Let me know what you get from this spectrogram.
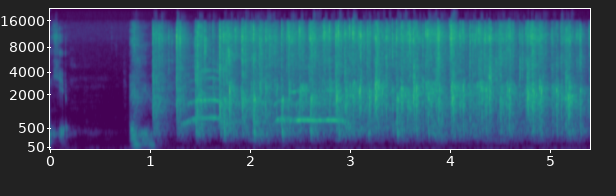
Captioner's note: audience clapping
